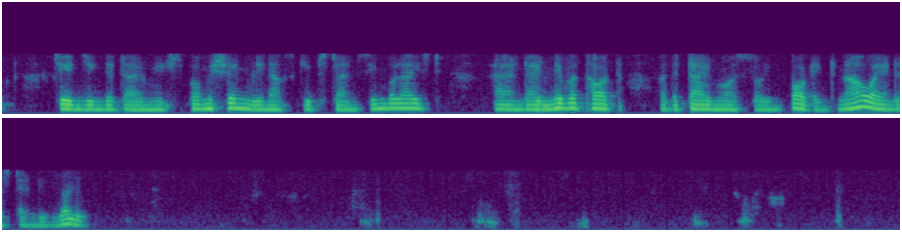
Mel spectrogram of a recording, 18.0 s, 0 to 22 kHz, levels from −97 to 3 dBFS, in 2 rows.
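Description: At 1.64 to 1.78 s, 5.34 to 5.52 s and 16.90 to 17.02 s, AMR bit errors turn the sound hoarse, scratchy and gargly. Flipped bits in the weakly protected parts of each frame misplace the excitation pulses and skew fine pitch, gain and spectral values. Unlike lost frames, nothing drops out or smooths over. Pitch and level roughly hold through the narrowband band-limit of the 12.2 kbps stream. Only the texture corrupts, consistent with error rates of several percent.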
